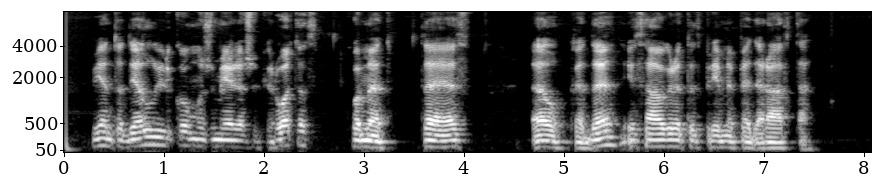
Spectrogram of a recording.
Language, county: Lithuanian, Panevėžys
